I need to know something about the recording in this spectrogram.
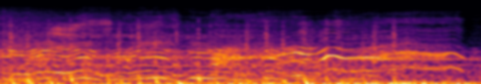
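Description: A cartoon character's high, wavering cry, its pitch wobbling up and down throughout, over a low rumble from an explosion.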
